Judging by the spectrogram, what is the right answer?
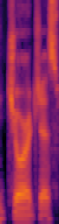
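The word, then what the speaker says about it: Georges: How do you say Georgees? We we've come up with against this problem before. Like George with an S at the end.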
